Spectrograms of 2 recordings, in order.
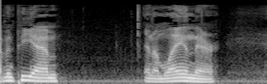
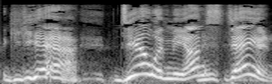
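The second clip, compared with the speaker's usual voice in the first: defiant mock shout; 7 semitones higher, 4 dB louder, much slower than usual. Playing the defiant son-in-law.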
